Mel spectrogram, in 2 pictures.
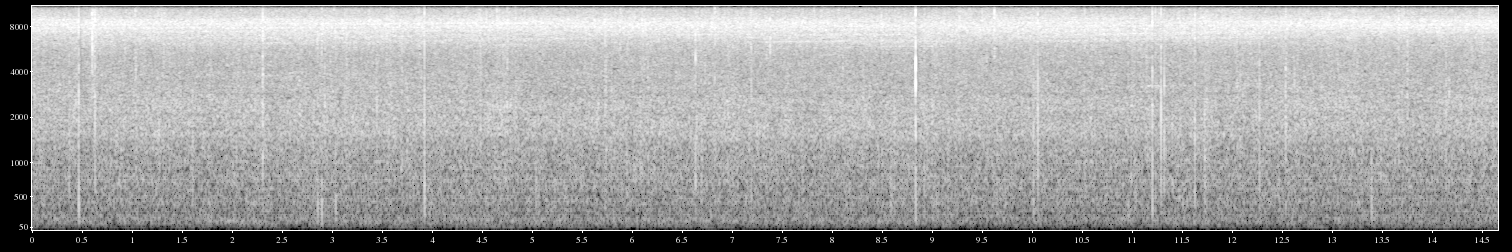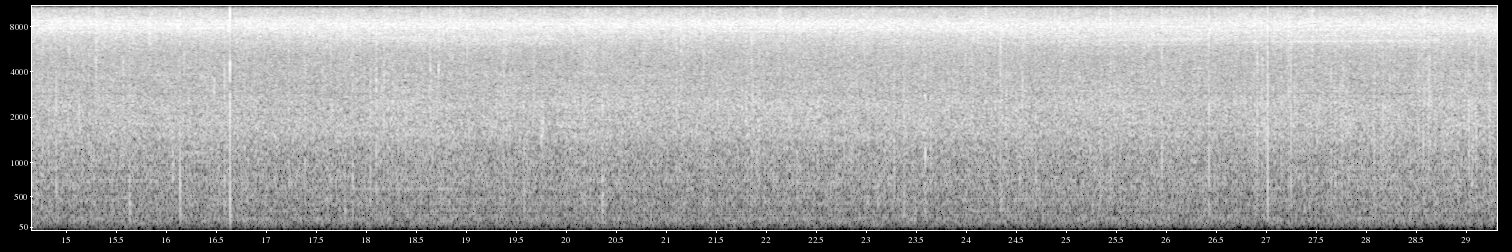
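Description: Steady outdoor hiss with a constant high-pitched band and scattered light ticks throughout, much like falling rain.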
